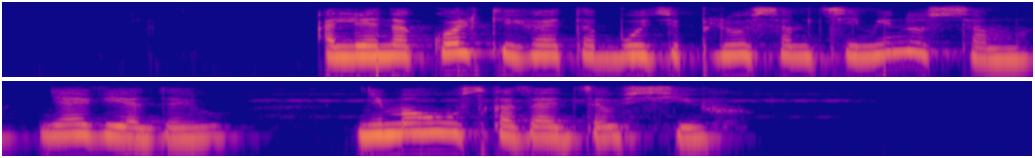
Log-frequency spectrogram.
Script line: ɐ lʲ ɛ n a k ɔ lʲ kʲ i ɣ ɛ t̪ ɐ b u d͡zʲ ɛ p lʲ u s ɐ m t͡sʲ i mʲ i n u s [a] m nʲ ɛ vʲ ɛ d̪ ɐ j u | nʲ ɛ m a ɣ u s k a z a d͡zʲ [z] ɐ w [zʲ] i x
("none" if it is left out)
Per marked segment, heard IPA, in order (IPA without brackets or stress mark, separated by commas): ɐ, z, sʲ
